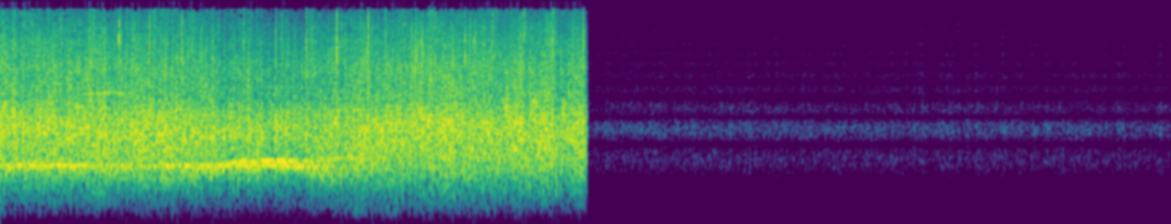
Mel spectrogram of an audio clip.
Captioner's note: applause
